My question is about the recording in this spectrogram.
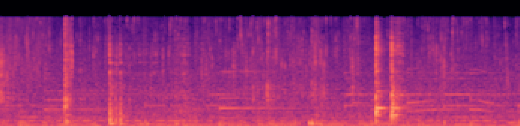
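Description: Spatula scraping and knocking against a wok as stir-fried noodles are pushed out of it into a glass dish. There are four sharp knocks, one about a second in, another half a second later, and two close together about five seconds in.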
